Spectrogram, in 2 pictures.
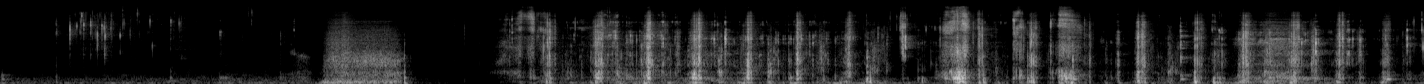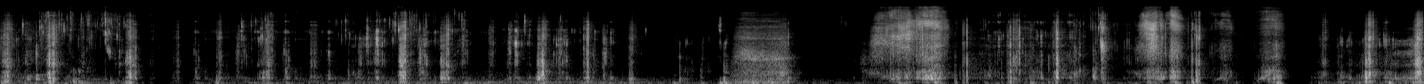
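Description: Close-miked chewing of green onion kimchi and black bean noodles: dense, crackly crunching bites in runs of a few seconds, with short pauses between mouthfuls.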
